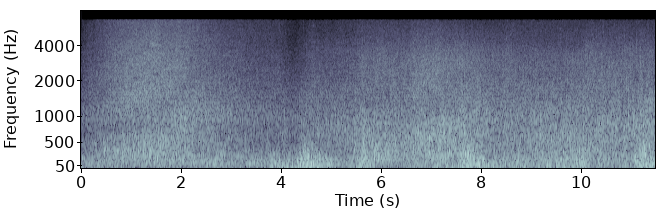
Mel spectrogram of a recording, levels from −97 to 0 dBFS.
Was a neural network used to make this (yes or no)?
yes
